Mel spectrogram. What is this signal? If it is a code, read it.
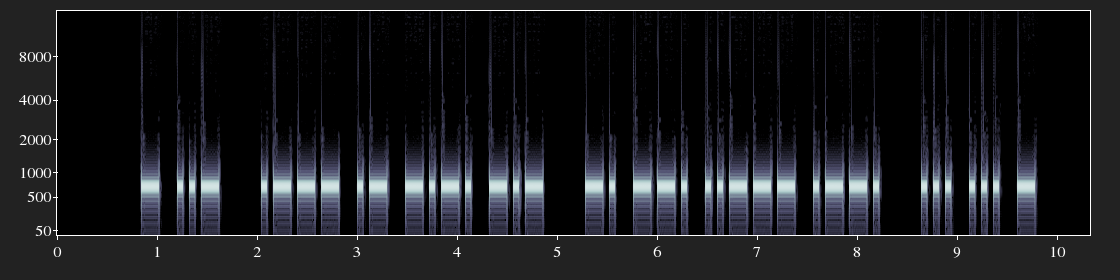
Morse code, heard as a keyed tone, about 20 wpm, 700 Hz. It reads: TU JACK NG2P SST
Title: K1USN SST QSO Practice - 20wpm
